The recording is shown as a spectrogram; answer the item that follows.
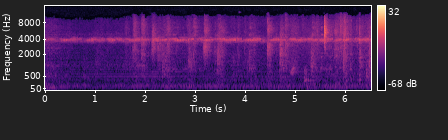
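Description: Faint cricket chirping, a continuous high trill, with scattered soft taps and clicks.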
